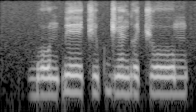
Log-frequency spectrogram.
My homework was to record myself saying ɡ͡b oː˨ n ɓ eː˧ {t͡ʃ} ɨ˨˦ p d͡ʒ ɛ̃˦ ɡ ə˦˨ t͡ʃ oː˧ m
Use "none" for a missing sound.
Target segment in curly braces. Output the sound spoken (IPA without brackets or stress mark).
t͡ʃ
